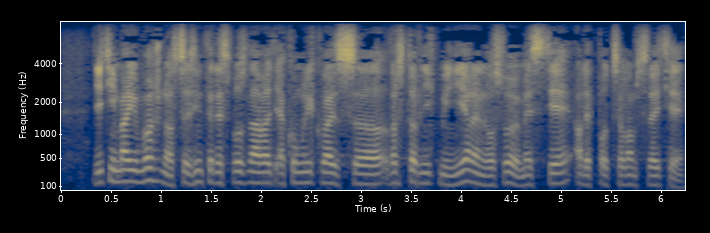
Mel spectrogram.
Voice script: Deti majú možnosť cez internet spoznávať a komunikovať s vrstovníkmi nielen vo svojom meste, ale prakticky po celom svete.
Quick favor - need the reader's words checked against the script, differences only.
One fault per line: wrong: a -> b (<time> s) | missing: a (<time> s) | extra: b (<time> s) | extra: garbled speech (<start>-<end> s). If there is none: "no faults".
missing: prakticky (5.3 s)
